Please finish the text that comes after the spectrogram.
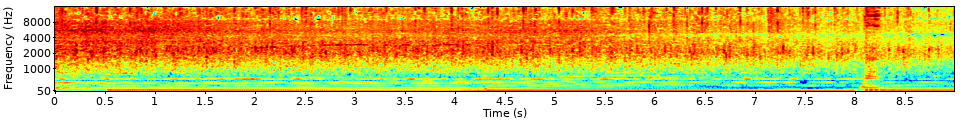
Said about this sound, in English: Let's clap our hands and thank God for his presence.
